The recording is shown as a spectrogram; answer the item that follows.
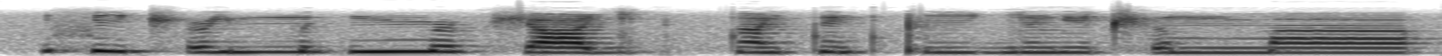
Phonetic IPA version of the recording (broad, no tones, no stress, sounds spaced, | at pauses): ɬ i t͡ʃʼ ə˞ j mː e k mː ə˞ k ʃ ɑː ɟ i k tː ɑ̃ j t ẽ tʲ pʼ iː ɟ ə̃ lʲ e t͡ʃʼ ə mː ɑ̃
